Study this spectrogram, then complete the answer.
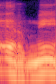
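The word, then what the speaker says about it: Hermès: Bacanya Hermes ya, nak.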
